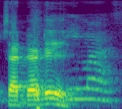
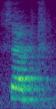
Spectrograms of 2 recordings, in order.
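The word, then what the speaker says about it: sept: हुआ सीस उसके बाद सेप्ट सेप्ट बट उसका उच्चारण सेट होगा एस ई टी ठीक है हां हां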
